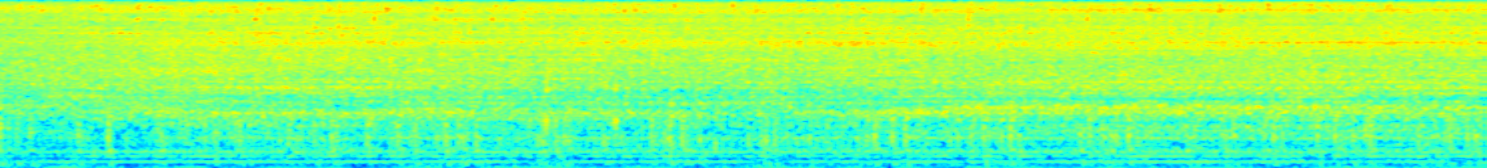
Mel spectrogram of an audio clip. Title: Whats that knocking noise?? Ford Xh pannel van fix ups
